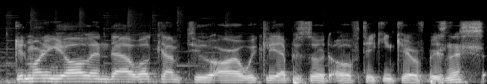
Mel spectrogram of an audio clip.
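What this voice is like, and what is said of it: Sick, under-the-weather voice. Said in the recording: “I don't know if you can hear it from my voice, but I'm a little bit under the weather ... where I caught a cold ... with my new voice”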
